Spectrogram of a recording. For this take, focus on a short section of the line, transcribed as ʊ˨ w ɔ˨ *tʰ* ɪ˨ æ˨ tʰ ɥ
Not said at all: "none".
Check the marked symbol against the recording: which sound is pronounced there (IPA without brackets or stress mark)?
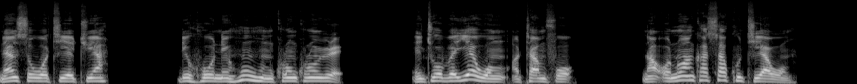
tʰ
